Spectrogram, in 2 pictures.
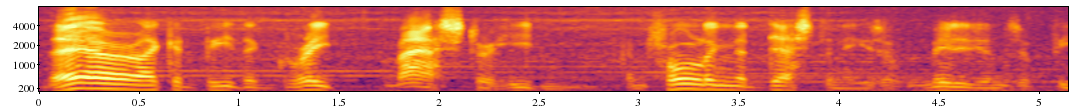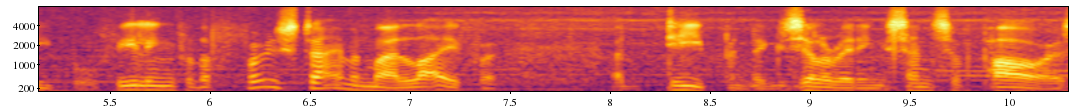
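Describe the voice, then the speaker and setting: An actor playing a meek, dreamy husband who imagines himself a great leader, in earnest, dramatic old-time radio style. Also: male voice, medium pitch, fairly bright tone, close to an everyday voice, low-quality recording. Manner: earnest, dramatic, brooding, hesitant. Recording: vintage radio broadcast with music behind.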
